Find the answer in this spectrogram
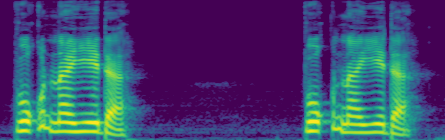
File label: "poknvyetv", Muscogee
